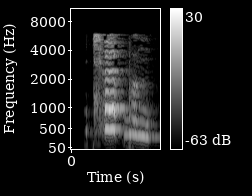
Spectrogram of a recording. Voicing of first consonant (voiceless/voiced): voiceless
